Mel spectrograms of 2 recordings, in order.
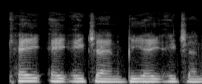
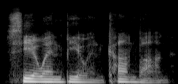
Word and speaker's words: Kanban: And I'm being trolled by Richard Hughes, who says it's pronounced Kanban or Kanban. Kahnbahn or Conbon. Kanban.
